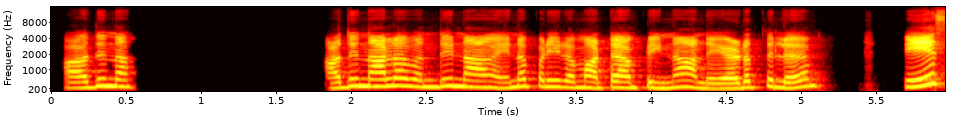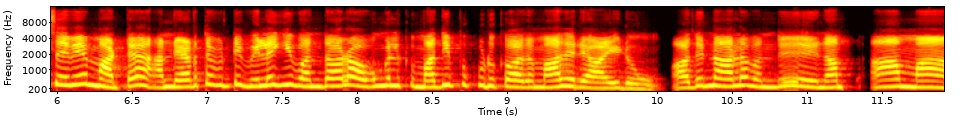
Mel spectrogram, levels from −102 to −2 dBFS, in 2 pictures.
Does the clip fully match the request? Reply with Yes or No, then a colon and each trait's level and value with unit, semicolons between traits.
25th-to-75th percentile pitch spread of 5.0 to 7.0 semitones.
No: average, 3.6 semitones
